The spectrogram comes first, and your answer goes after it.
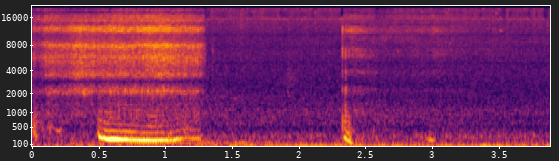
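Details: Pugzo, a 1.7-year-old female pug, snores while sleeping soundly: one drawn-out, low, nasal rasp lasting under a second, then a short quick snort, in a quiet indoor room.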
